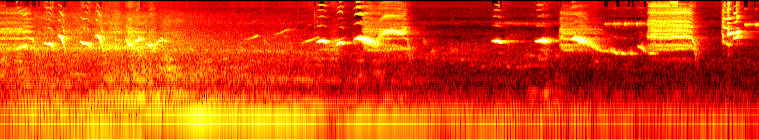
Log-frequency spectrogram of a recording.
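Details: Caged oriental magpie-robins, four birds in an afternoon training session, deliver their mimicked repertoire: sharp high whistled notes and slurred chirps spaced by pauses, with a low hum underneath and a fuller scratchy phrase near the end.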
